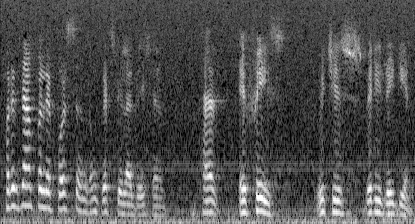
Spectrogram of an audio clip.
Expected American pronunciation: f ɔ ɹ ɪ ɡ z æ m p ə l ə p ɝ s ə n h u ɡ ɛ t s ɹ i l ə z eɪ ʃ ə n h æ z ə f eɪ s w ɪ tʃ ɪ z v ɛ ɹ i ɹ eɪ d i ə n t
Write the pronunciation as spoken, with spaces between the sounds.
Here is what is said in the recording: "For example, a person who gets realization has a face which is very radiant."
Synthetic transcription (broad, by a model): f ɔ ɹ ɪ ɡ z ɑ m p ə l ə p ɝ s ə n h u ɡ ɛ t s ɹ i l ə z eɪ ʃ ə n h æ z ə f eɪ s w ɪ tʃ ɪ z v ɛ ɹ i ɹ eɪ d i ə n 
